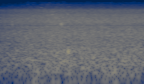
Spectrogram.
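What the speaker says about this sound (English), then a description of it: "This is some waterfall." A small rainforest waterfall near the Arenal hanging bridges in La Fortuna, Costa Rica, gives a steady, broad rush of falling water, moderately close and continuous for a brief moment with no voices.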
